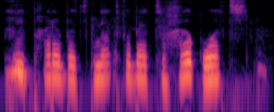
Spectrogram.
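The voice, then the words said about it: Dobby character impression. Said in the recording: “my Dobby impression”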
